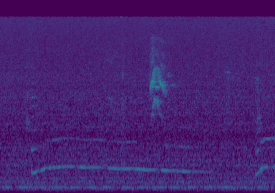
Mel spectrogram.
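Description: An Italian Greyhound howls in a long, steady, thin note that wavers slightly, then starts another.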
